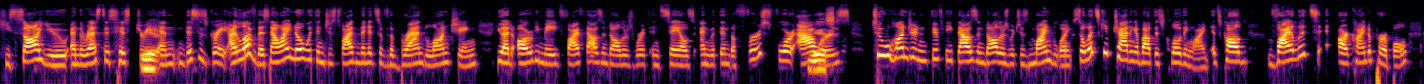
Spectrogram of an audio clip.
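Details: Adult female speaker; Normal speech.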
